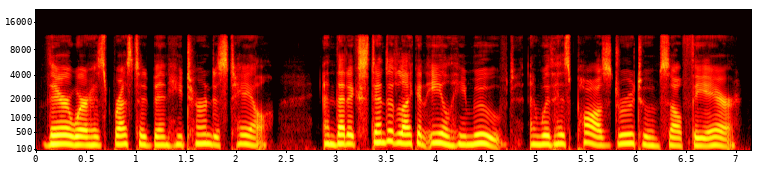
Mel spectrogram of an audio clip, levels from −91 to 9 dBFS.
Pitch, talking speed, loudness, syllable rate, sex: 200 Hz, 225 wpm, -18 LUFS, 5.3 syllables/s, female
